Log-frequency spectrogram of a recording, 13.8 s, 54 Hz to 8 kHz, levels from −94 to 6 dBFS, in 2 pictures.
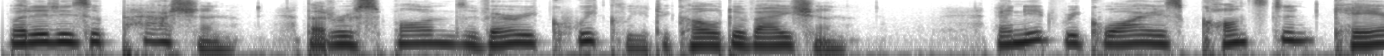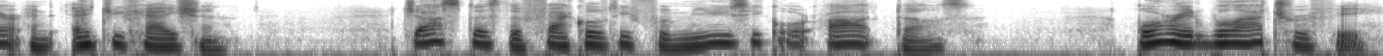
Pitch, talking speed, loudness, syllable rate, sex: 160 Hz, 135 wpm, -18 LUFS, 4.5 syllables/s, male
